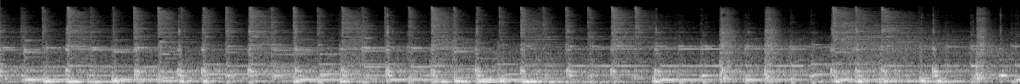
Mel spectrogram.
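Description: Javanese gamelan music accompanying an ebeg (kuda kepang) dance: a dense, steady pattern of struck tuned metal percussion ringing over hand-drum strokes.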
